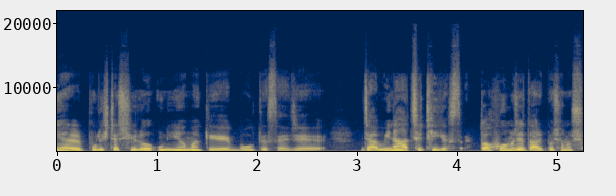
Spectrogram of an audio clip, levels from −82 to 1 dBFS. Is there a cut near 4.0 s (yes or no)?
yes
